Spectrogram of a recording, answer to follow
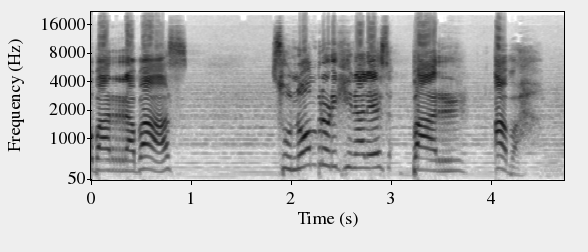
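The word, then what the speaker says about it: Barabba: Nosotros lo conocemos como Barrabá. Esa es la pronunciación conforme a nuestra traducción bíblica, Barrabas. Pero el nombre original es Baraba.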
